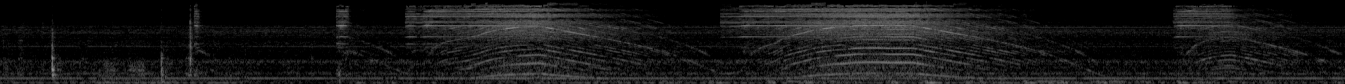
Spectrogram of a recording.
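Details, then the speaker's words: Castle 1650 brushless motor on custom 8S Infraction V2 RC car, after replacing suspect 8mm bullet connectors (losing signal) with Poseidon bullets: clean high whine sweeping up and down three times, no cutouts or stutter, runs properly. "So I sacrificed my Poseidon bullets. Put them on my 1650 castle. And let's see. Everything sounds good so far."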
